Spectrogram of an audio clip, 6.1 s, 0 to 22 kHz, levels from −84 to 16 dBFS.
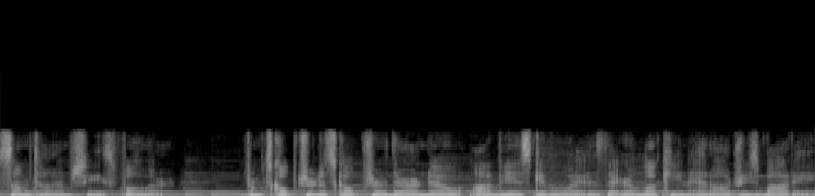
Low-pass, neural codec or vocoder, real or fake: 7.2 kHz; none; real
